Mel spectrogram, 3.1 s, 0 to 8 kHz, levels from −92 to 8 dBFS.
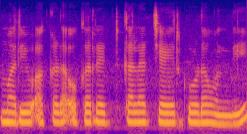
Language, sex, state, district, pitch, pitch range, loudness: Telugu, female, Telangana, Mahabubabad, 175 Hz, 170-180 Hz, -15 LUFS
